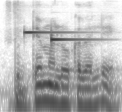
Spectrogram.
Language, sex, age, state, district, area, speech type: Kannada, male, 45-60, Karnataka, Kolar, urban, spontaneous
